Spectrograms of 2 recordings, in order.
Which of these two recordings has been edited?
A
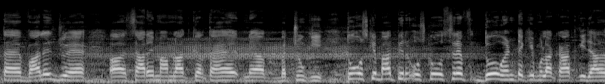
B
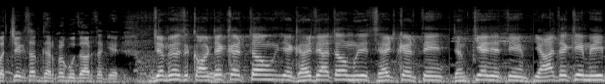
B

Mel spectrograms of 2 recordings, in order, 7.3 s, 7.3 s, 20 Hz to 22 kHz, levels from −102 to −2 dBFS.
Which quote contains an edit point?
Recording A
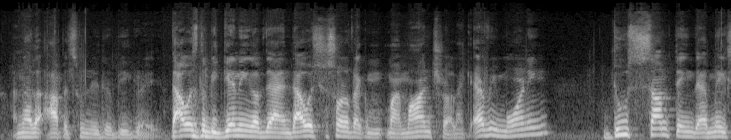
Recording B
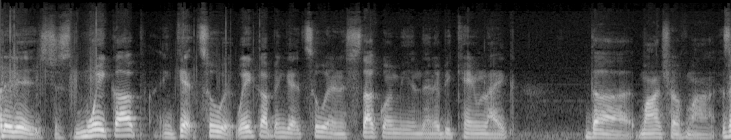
A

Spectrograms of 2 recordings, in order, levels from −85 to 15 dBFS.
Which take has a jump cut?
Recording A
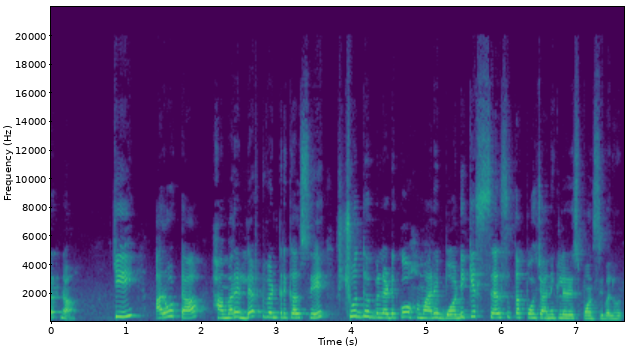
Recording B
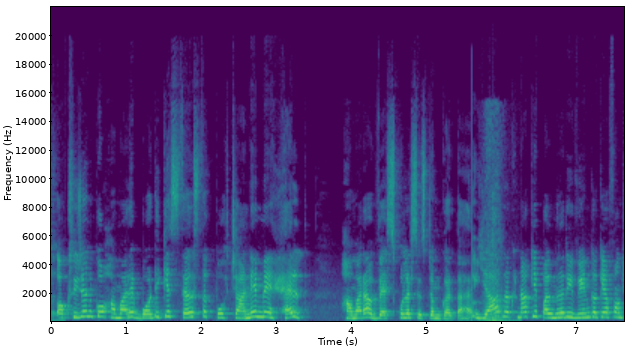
B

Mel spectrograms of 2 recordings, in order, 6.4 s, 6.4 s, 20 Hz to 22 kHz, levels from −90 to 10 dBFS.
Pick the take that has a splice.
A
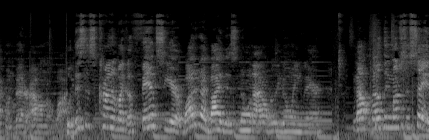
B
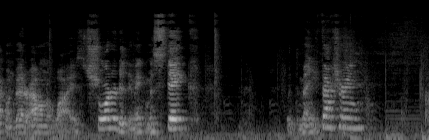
A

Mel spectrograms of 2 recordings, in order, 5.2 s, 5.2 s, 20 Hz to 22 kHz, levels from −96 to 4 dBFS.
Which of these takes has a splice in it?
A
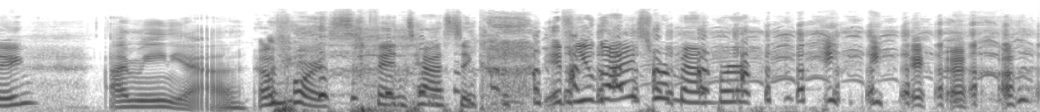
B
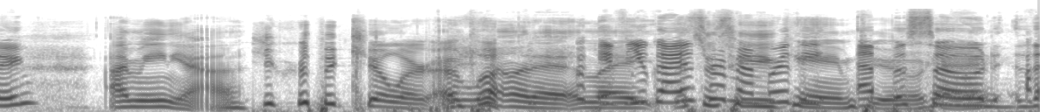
B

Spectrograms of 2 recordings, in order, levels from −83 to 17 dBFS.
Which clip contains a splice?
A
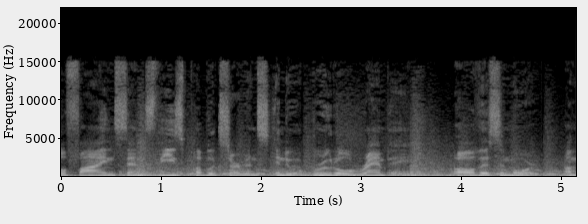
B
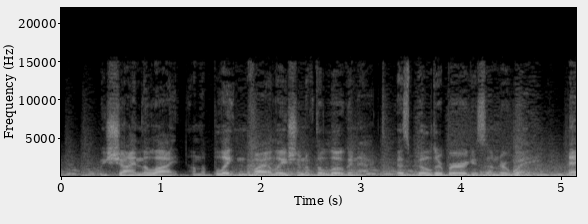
A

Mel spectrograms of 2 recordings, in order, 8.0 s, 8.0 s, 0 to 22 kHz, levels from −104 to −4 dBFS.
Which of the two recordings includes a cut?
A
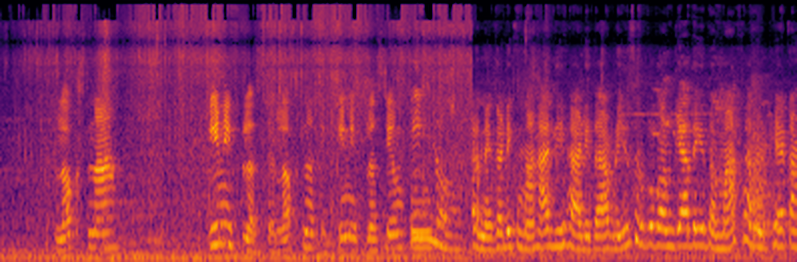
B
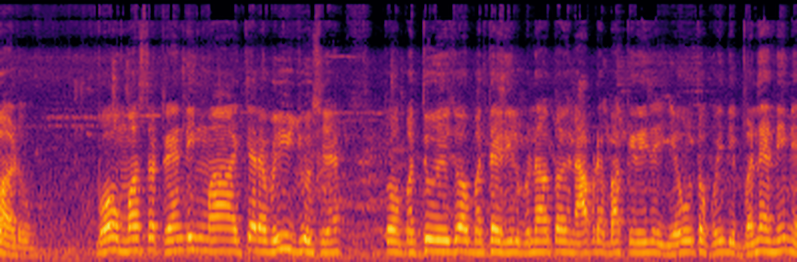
A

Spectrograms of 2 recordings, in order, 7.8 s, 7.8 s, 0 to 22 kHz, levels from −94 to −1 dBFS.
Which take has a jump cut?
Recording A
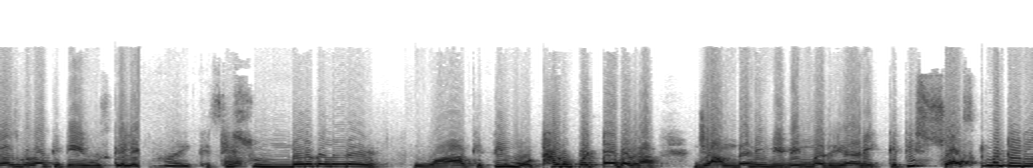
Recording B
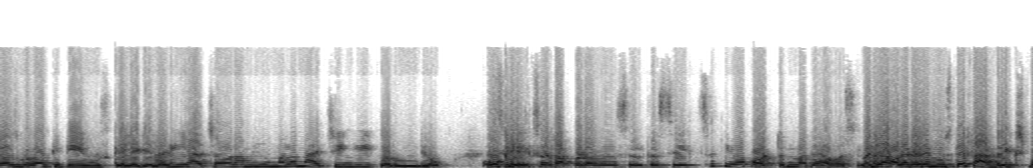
A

